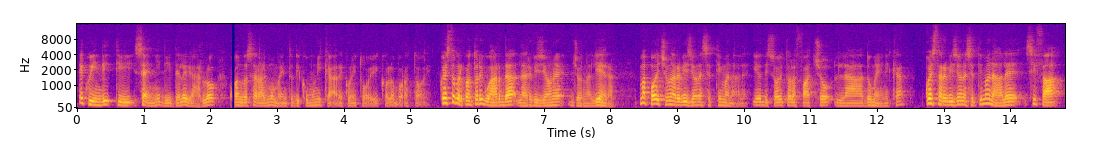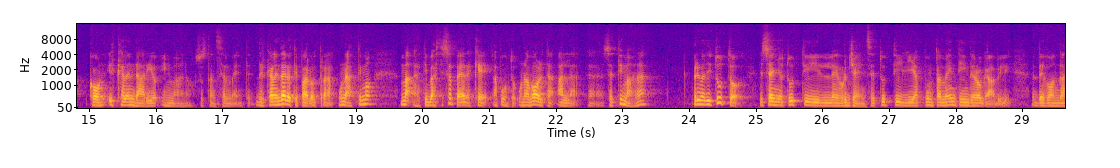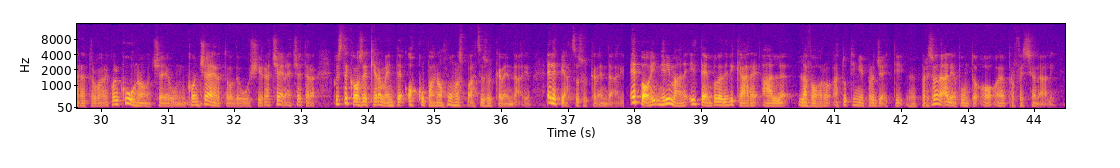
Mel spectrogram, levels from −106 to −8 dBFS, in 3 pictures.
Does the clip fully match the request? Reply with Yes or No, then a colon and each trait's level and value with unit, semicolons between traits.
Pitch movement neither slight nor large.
Yes: average, 4.1 semitones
